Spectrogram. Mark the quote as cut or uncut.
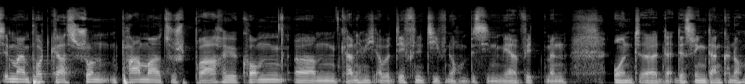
cut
